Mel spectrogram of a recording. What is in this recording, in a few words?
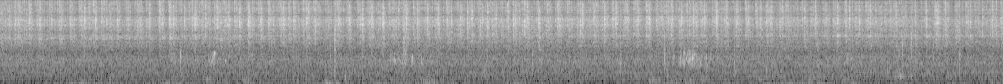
calibration listening, ferries; Haro; WS Ferry; anthrophony; vessels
